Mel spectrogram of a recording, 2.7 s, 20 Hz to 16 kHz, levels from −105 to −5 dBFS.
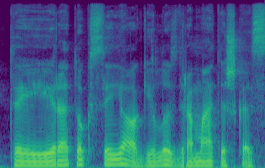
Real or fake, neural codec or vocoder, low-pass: fake; vocoder, 44.1 kHz, 128 mel bands every 256 samples, BigVGAN v2; 14.4 kHz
